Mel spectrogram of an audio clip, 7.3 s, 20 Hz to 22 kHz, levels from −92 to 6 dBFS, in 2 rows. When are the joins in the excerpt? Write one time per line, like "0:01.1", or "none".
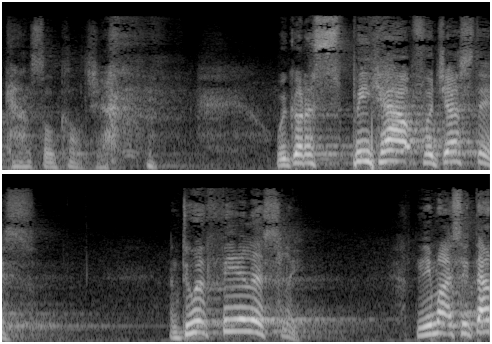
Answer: none

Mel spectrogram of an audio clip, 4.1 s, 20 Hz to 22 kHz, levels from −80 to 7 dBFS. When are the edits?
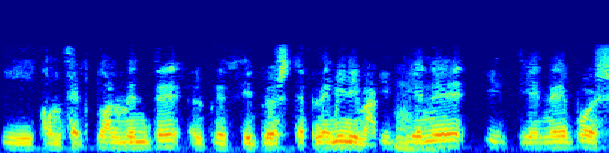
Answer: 0:01.2
0:02.0
0:02.5

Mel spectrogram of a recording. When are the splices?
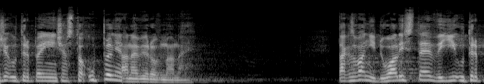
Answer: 0:01.2

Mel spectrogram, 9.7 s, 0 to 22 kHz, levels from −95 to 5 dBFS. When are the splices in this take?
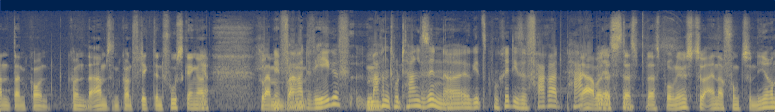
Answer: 0:01.9
0:03.3
0:04.6

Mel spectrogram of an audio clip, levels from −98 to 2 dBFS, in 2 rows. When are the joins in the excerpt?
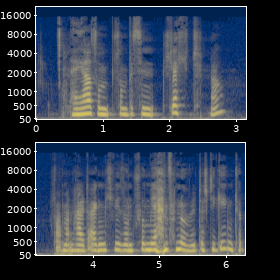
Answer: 0:03.3

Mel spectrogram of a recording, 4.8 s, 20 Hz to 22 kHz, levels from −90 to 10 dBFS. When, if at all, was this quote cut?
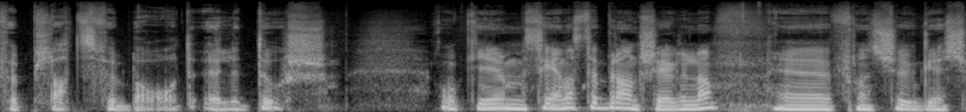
none

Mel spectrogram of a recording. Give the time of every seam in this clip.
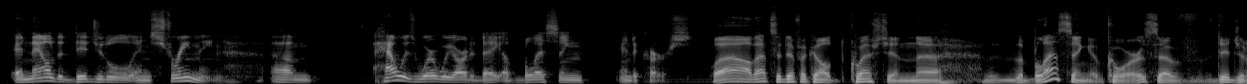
none

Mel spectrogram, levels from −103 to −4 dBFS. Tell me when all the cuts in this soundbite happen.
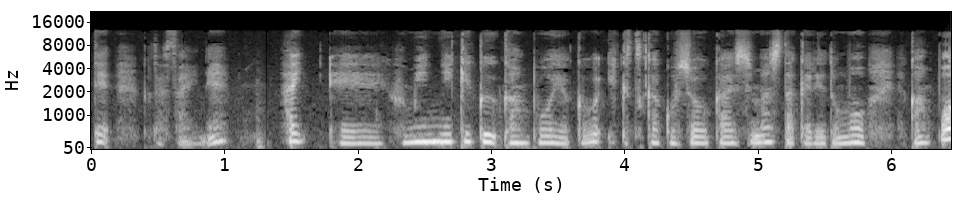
0:01.3

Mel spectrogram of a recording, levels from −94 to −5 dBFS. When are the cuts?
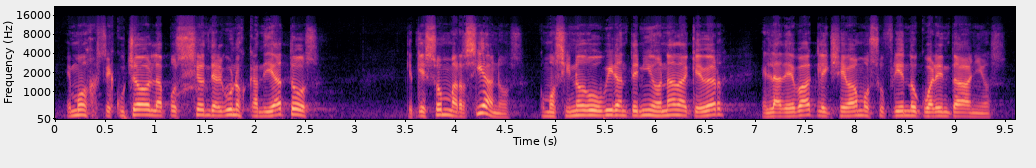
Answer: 0:03.6
0:04.8
0:07.7

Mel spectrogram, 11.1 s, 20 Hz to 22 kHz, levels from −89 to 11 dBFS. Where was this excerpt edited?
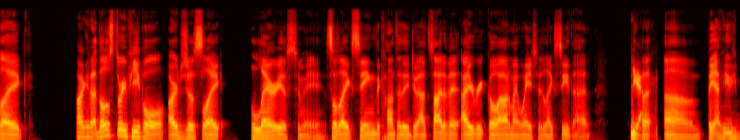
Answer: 0:09.9

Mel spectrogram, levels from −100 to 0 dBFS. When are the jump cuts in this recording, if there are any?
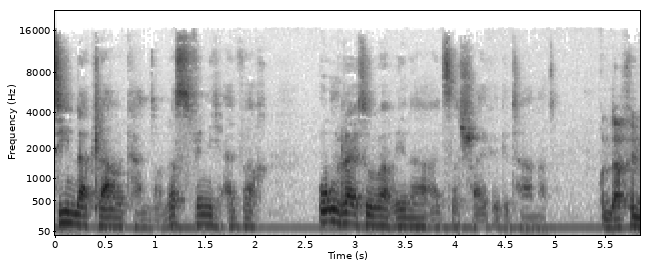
none

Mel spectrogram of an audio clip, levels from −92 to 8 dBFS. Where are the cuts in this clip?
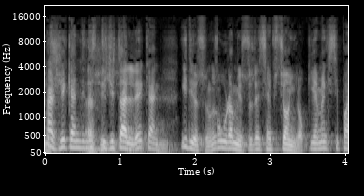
0:02.3

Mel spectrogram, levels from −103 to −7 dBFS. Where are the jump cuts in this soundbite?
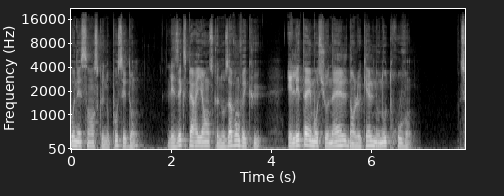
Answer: none

